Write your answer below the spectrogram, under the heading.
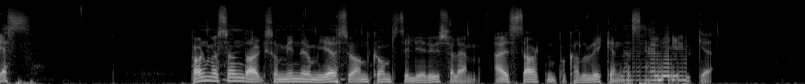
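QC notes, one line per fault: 0.50–1.00 s and 6.20–6.86 s, robotic sound from repeated short buffers: the speech collapses into a rigid metallic buzz at 200 Hz, likely from about 5 ms of audio being replayed over most of each span, unlike a stutter, which repeats audibly longer pieces.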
